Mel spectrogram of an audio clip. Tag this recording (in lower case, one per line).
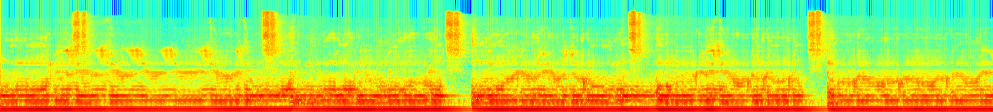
playing didgeridoo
